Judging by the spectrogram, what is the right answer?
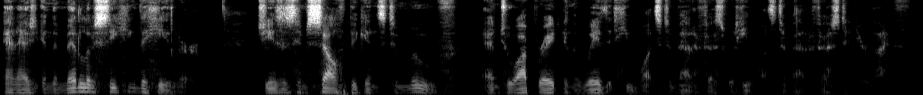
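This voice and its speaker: Forceful, low-voiced pastor telling a story. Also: male voice, brisk, husky, no room sound, soft background music, rough recording. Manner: earnest, animated testimony. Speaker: pastor, guest. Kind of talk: interview storytelling.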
